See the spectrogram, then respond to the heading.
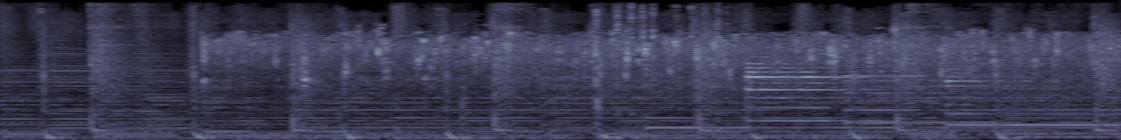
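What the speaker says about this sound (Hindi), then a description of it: "कुकिंग ऑयल गरम करेंगे पैन में और एक एक करके श्रिम्प इसमें डालते जाएंगे" Shrimp frying one by one in hot cooking oil in a pan over medium heat, a steady close sizzle with periodic louder bursts as pieces are added, no voices.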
